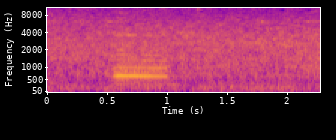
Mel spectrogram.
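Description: A vehicle horn toots once from traffic nearby: one short, steady note of about half a second, about half a second in.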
